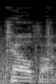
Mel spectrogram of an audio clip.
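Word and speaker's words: Telxon: enter the telon telon I know it's spelled TLX n but that's what it is it's Telson it's it's actually a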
